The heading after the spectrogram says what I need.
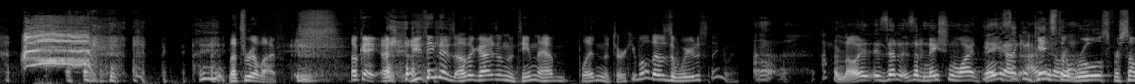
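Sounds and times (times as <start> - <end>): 
person imitating a panicked shriek: 0.0 - 1.2
speech: 0.0 - 1.4, 2.0 - 11.3
laughter: 0.0 - 2.3, 3.8 - 4.6.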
